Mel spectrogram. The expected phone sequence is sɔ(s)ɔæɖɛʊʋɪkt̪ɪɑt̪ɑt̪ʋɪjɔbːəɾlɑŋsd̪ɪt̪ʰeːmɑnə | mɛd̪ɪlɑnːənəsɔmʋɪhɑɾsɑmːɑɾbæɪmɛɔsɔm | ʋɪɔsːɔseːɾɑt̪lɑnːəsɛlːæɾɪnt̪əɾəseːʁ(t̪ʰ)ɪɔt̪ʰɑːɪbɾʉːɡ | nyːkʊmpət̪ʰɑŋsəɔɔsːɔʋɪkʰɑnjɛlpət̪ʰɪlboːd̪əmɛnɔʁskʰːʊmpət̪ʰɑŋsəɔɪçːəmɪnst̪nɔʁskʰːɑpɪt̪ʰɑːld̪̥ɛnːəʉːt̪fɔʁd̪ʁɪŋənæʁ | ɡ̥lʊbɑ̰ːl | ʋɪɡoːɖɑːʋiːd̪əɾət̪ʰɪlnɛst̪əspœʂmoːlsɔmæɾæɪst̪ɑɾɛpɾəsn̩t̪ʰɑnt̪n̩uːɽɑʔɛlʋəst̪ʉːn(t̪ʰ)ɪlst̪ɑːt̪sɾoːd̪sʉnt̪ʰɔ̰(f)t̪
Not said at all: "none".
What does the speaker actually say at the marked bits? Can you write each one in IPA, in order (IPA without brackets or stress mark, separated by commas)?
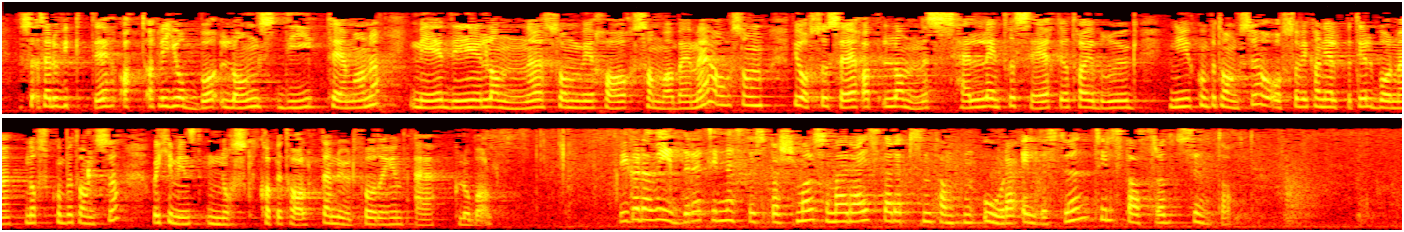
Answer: s, t̪, t̪ʰ, f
